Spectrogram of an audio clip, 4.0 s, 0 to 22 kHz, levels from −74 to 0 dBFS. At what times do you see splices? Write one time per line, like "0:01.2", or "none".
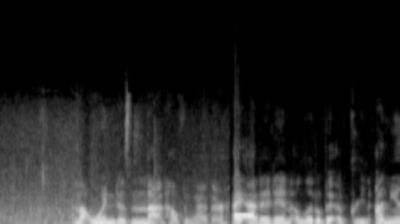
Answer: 0:02.3

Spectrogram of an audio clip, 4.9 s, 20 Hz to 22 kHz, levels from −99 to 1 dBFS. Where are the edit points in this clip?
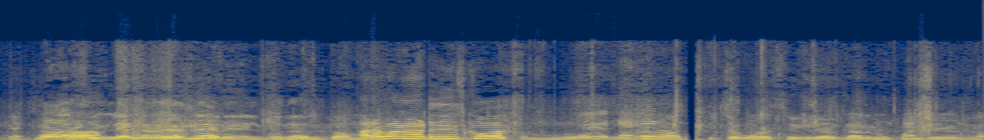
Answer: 0:03.5

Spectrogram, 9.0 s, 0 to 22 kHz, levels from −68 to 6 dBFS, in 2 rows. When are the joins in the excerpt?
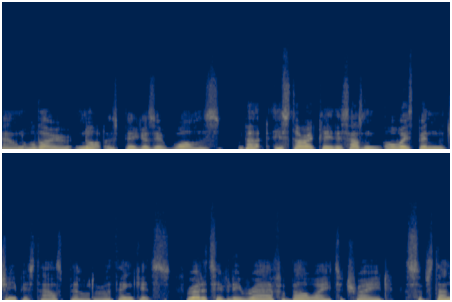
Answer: none

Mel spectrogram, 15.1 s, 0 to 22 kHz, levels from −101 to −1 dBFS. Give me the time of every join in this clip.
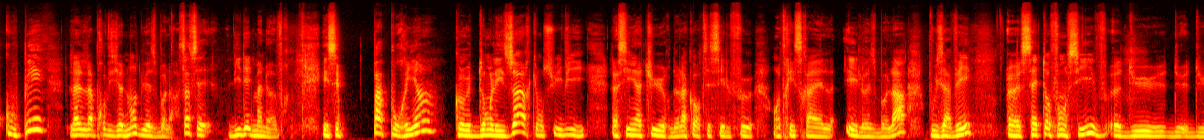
none

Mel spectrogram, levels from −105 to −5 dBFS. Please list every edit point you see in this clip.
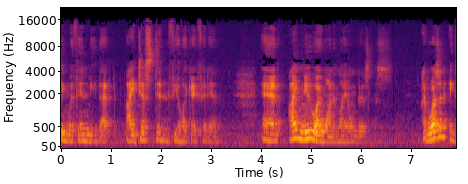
none

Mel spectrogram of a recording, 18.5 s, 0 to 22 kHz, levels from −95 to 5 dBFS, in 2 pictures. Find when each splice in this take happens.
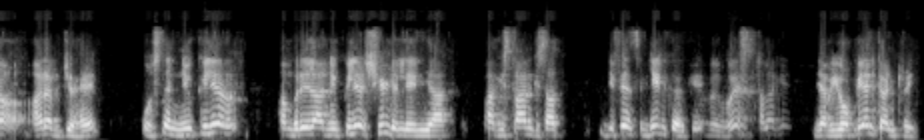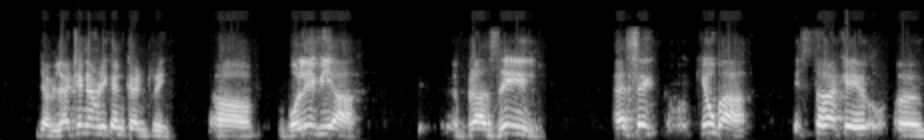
0:07.5

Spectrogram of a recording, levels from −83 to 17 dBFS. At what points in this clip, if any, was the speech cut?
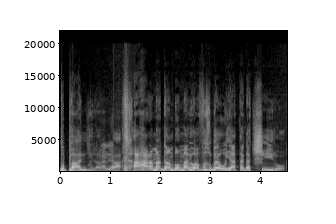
0:01.0

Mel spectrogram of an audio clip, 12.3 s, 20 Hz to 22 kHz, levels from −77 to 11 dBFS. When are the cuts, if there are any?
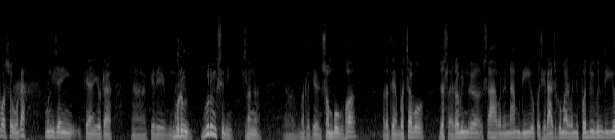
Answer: none

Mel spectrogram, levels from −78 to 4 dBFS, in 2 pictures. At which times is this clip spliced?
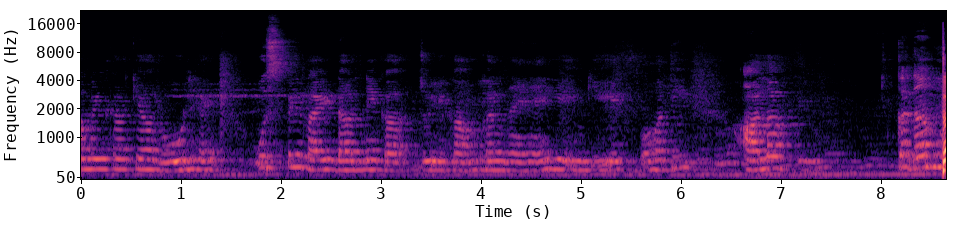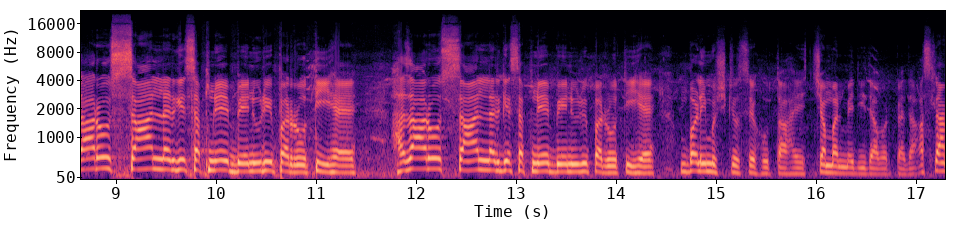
0:08.6

